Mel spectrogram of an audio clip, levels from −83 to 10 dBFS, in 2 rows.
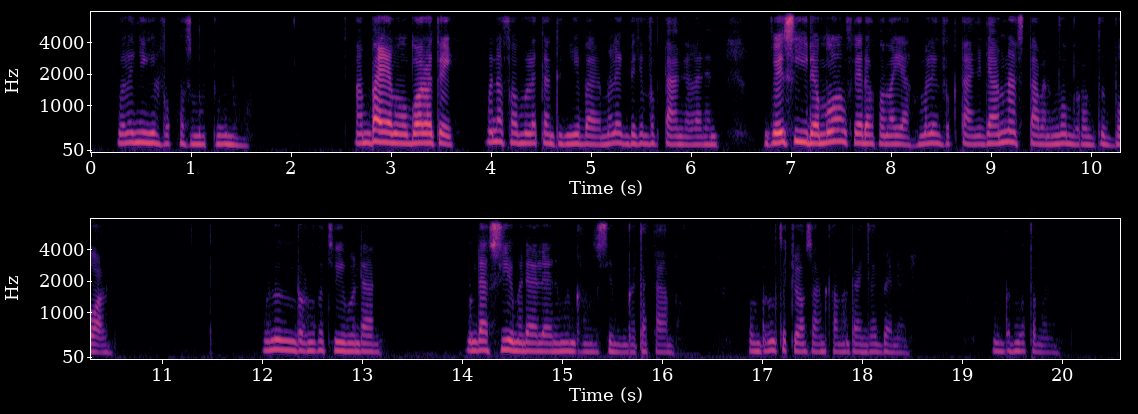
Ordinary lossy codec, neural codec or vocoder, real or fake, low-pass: Opus, 16 kbps; codec, 44.1 kHz, 3.4 kbps, Pupu-Codec; fake; 7.2 kHz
